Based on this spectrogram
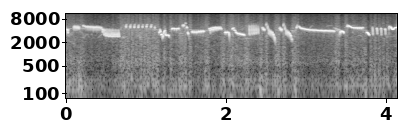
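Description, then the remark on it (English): A male skylark sings from a great height while hovering in its song flight, pouring out a continuous, rapid song of high-pitched warbles, trills and chirps, fairly loud and unbroken for the whole stretch, with no voices. “They hover, singing from a great height, before parachuting back down to earth.”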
